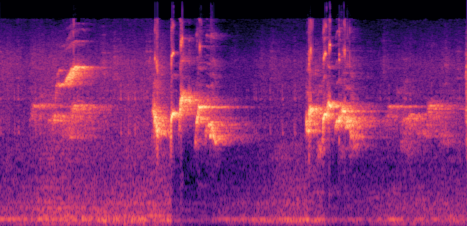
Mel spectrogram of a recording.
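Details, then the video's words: Red-whiskered bulbul, a bird kept to be stimulated into singing, giving short bursts of bright warbled phrases around two seconds apart, with a higher thin note between them and a low hum underneath. "CHÀO MÀO | Kích chim nhạy hót - Thúc chim hót hay căng lửa"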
